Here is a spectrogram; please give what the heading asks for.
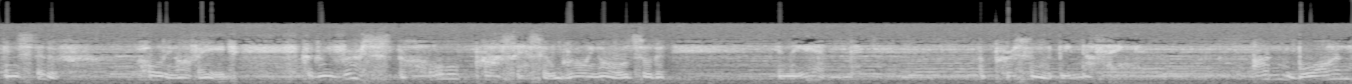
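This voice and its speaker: An actor playing a haunted, lovelorn man in a 1970s radio drama, halting and earnest, on a muffled vintage recording. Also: mid-range voice, lively intonation, loud music behind the voice. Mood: haunted, brooding. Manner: halting, earnest, troubled delivery.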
